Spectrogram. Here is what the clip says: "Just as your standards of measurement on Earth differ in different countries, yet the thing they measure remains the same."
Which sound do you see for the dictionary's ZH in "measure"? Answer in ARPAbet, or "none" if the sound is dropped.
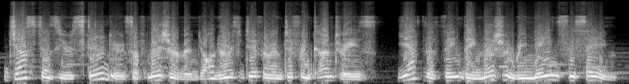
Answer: ZH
